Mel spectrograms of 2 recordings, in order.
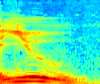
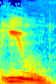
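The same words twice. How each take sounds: First: The vowel is said long and drawn out. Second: The vowel is said short and clipped. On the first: The speaker calls it right. "é you. O u é extenso" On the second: The speaker calls it wrong. "não é you"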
